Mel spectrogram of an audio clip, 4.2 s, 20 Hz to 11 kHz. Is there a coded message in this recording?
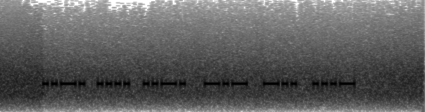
Yes: Morse code (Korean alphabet) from 0.4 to 3.6 s, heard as a keyed tone, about 27 wpm, 860 Hz, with radio static and a narrow filter. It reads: 눈을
